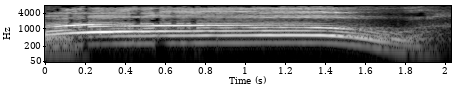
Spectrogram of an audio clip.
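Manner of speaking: high, loud drawn-out holler; long calling shout. Real, not acted. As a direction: bellow the name and stretch the vowel. Calling out the late co-host.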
